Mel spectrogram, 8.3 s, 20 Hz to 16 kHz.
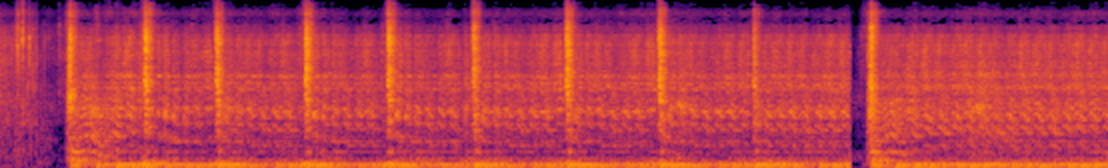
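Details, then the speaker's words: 1978 Lincoln Continental, cold start: several seconds of steady, even cranking before catching into a deep rumbling idle; runs fine once warm, owner suspects choke and carburetor need adjusting. "oh so it needs a little bit of carburetor tweak yeah you once it warmed up though perfect it just needs that choke dialed in"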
